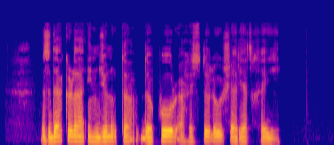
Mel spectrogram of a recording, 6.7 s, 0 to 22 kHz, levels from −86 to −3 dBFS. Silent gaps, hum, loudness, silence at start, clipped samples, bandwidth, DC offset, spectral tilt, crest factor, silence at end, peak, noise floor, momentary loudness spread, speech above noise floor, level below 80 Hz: none; none; -21 LUFS; 0.85 s; under 0.1%; 11.5 kHz; under 0.1%; -6.5 dB/octave; 18 dB; 1.1 s; -4 dBFS; -77 dBFS; 10 LU; 57 dB; -64 dBFS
